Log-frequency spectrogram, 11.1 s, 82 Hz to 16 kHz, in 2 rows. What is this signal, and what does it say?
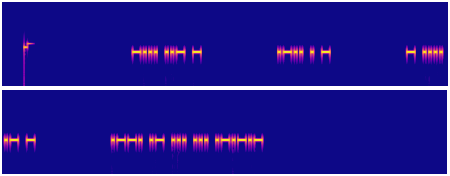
Morse code, heard as a keyed tone, about 36 wpm, 700 Hz. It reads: BUT LET THAT PASS.
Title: 4x Word-Spacing - Sentences from Top 400 Words - 35wpm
